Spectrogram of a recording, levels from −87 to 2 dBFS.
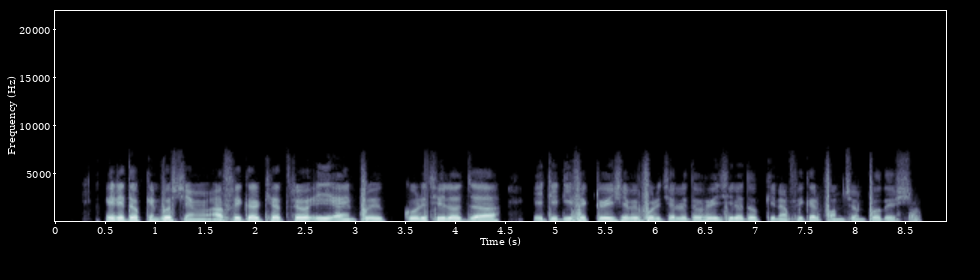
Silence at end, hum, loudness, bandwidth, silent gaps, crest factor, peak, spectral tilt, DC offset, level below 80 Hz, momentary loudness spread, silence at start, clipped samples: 0.25 s; none; -18 LUFS; 6.8 kHz; 4.72-4.77 s; 16 dB; -2 dBFS; -9 dB/octave; under 0.1%; -54 dBFS; 9 LU; 0.5 s; under 0.1%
